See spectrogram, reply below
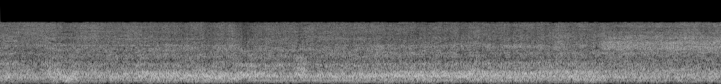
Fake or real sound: real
